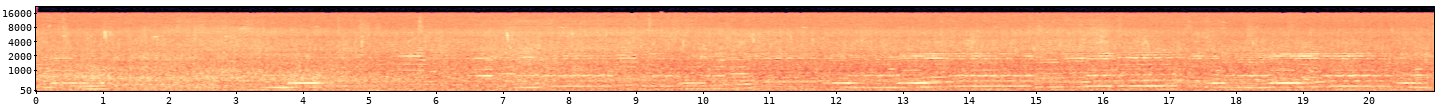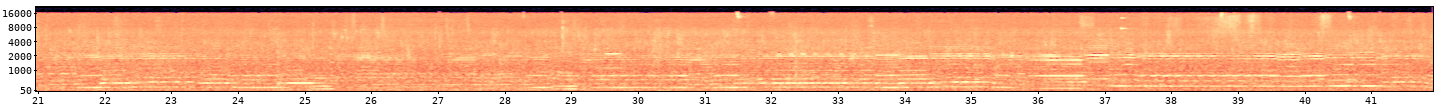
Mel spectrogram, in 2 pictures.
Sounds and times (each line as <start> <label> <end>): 0.0 cello 41.9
